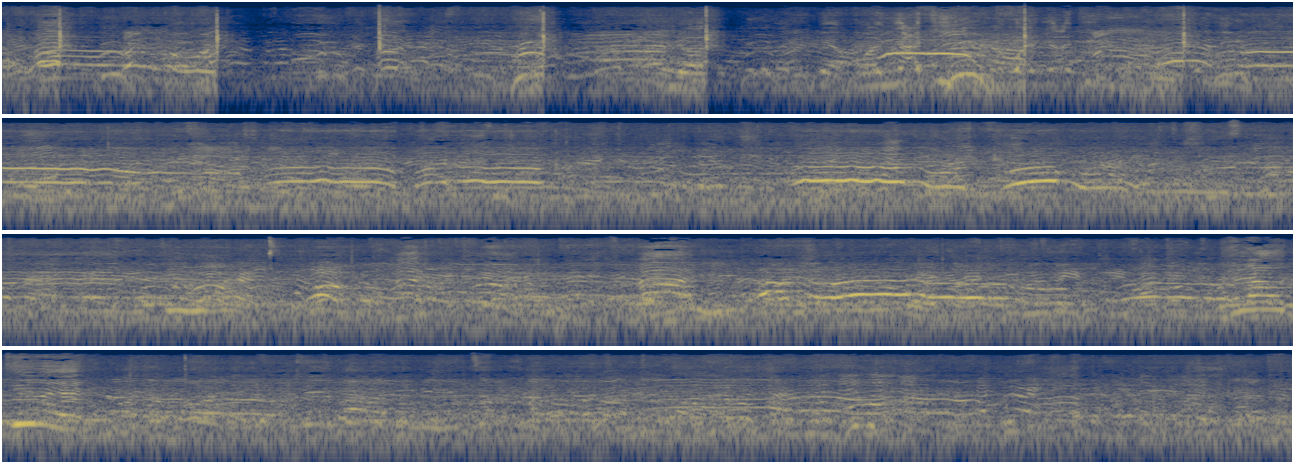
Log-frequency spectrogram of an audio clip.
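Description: A large outdoor crowd shouts and cheers with excitement.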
